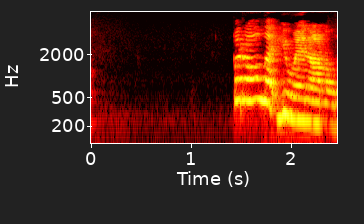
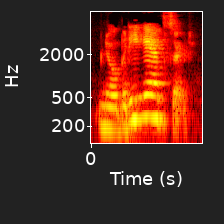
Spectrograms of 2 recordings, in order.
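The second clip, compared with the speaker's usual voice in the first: plain reading voice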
